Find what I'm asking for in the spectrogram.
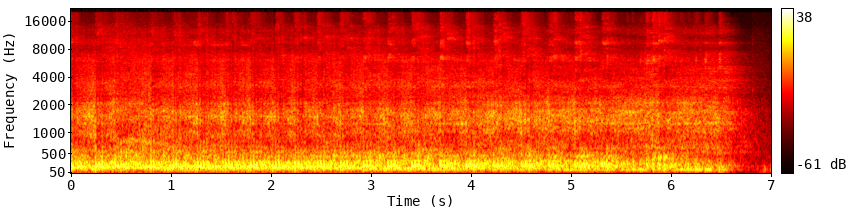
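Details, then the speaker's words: Rotary-swapped Honda QA50 minibike, started in three pulls after sitting six months: loud buzzy running holds steady for several seconds, then sags and dies because the fuel tap had been turned off, starving it. "It's not idling. Oh. What's gone wrong? Uh-oh. Did I turn the fuel off? I turned the fuel off before."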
